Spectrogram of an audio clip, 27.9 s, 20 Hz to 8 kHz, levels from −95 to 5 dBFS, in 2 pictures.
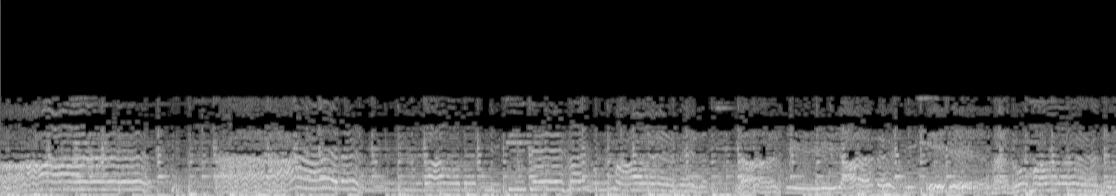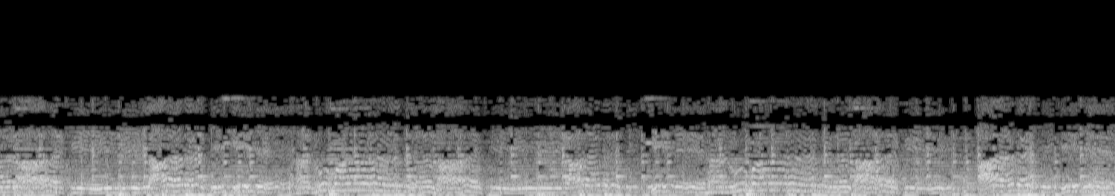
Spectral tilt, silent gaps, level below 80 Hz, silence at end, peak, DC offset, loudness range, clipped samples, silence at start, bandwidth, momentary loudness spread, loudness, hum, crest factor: -14 dB/octave; none; -24 dBFS; 0 s; 0 dBFS; under 0.1%; 2 LU; under 0.1%; 0 s; 4.2 kHz; 4 LU; -15 LUFS; none; 14 dB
